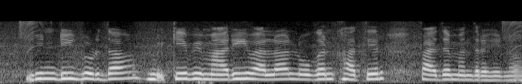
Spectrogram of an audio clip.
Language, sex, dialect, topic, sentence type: Bhojpuri, female, Northern, agriculture, statement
